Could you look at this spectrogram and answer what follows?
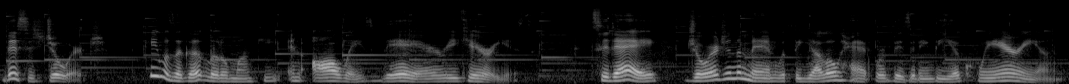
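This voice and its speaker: Lady reading a kids book out loud real slow, soft lowish voice, faint music behind. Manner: gentle, expressive, lively on exclamations. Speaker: storytime reader. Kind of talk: children's read-aloud.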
